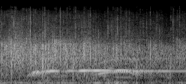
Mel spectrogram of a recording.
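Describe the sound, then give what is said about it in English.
Audience applause for a poet coming on stage, steady dense clapping throughout, with a sustained whistle-like tone running through it. “Please give a round of applause.”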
